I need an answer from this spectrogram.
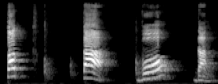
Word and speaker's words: তত্ত্বাবধান: দেখো তৎ তা ব দান, তত্ত্বাবধান, শেষ।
